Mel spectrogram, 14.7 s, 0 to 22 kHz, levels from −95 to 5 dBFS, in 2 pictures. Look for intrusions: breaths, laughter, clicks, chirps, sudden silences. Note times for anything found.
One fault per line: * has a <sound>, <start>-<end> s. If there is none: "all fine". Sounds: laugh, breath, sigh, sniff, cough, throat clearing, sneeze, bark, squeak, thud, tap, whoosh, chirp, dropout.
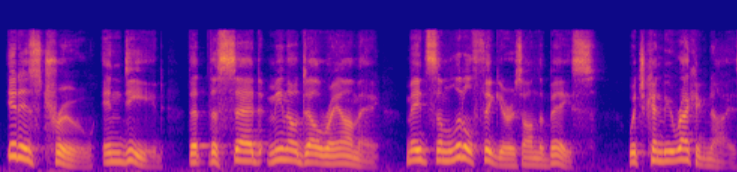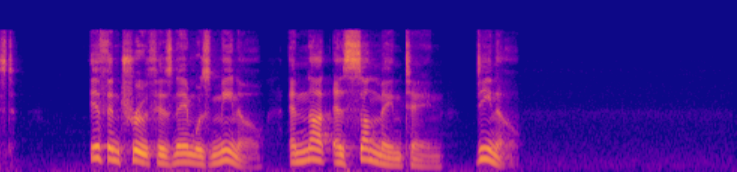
all fine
